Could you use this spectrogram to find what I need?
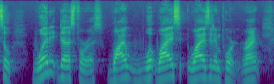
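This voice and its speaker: Over a very clean recording with a silent background, a man with an American accent speaks in an animated tone at a fairly high pitch. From US South, East Atlanta, Georgia. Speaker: motivational speaker. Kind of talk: live motivational talk. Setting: creative studio, live stream. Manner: fast.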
